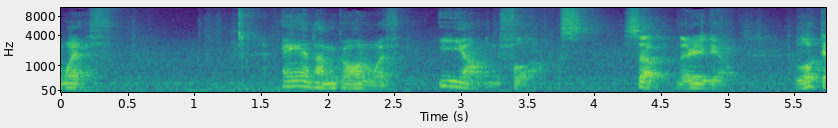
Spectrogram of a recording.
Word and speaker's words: Aeon Flux: the sentry gun from eon flux or is it a on flux or e influx i don't know there's a big debate going on over the name and how you pronounce it i like to stick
